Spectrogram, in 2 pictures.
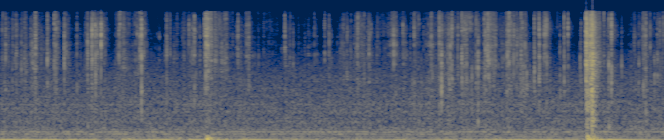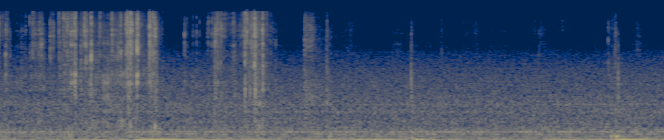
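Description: Foil trading-card pack wrapper being torn open and crinkled in the hands: a run of irregular crackles, with one sharp, loud crackle about six seconds in.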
